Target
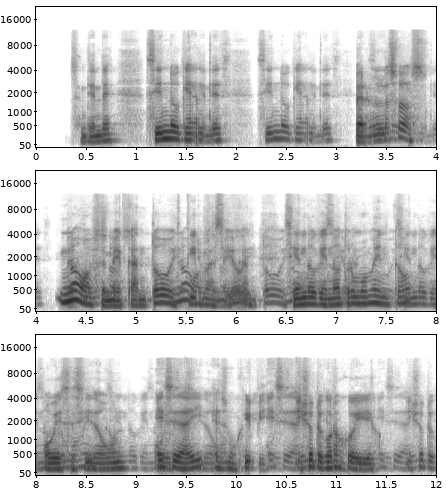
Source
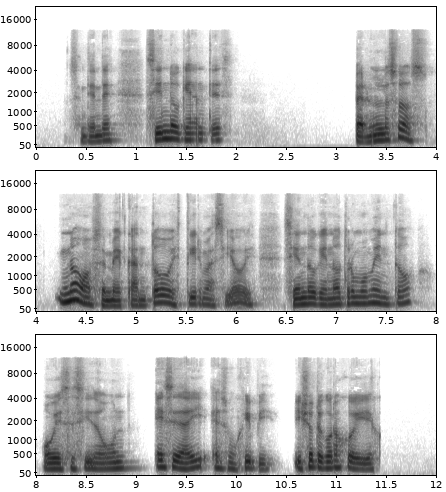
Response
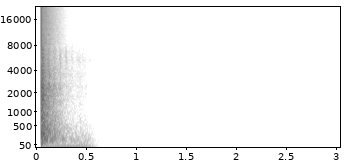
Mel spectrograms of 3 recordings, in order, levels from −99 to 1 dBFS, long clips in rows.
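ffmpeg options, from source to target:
-filter_complex "[0:a]asettb=1/sr,asplit=3[a][b][c];[a]atrim=end=3.294[d];[b]atrim=start=3.29:end=3.73,asetpts=PTS-STARTPTS,afade=t=in:d=0.004:c=qsin,afade=t=out:st=0.436:d=0.004:c=qsin,equalizer=f=70:w=0.36:g=-13[e];[c]atrim=start=3.726[f];[d][e]acrossfade=d=0.004:c1=hsin:c2=qsin[g];[g][f]acrossfade=d=0.004:c1=qsin:c2=hsin,asplit=2[h][i];[i]aecho=0:1:1105|2210|3315|4420:0.355|0.117|0.0386|0.0128[j];[h][j]amix=inputs=2:normalize=0,agate=range=-33dB:threshold=-48dB:ratio=3:detection=peak,asettb=1/sr,asplit=3[k][l][m];[k]atrim=end=0.644[n];[l]atrim=start=0.64:end=1.53,asetpts=PTS-STARTPTS,afade=t=in:d=0.004:c=qsin,afade=t=out:st=0.886:d=0.004:c=qsin,bandreject=f=2.5k:w=9.7[o];[m]atrim=start=1.526[p];[n][o]acrossfade=d=0.004:c1=hsin:c2=qsin[q];[q][p]acrossfade=d=0.004:c1=qsin:c2=hsin,asettb=1/sr,asplit=3[r][s][t];[r]atrim=end=10.124[u];[s]atrim=start=10.12:end=10.65,asetpts=PTS-STARTPTS,afade=t=in:d=0.004:c=qsin,afade=t=out:st=0.526:d=0.004:c=qsin,tiltshelf=f=1.2k:g=-8[v];[t]atrim=start=10.646[w];[u][v]acrossfade=d=0.004:c1=hsin:c2=qsin[x];[x][w]acrossfade=d=0.004:c1=qsin:c2=hsin,volume=-8dB"

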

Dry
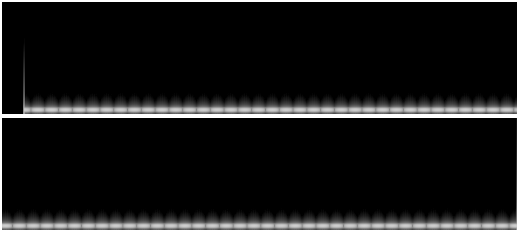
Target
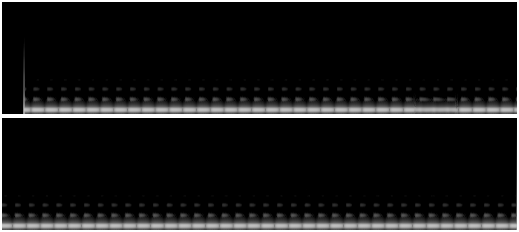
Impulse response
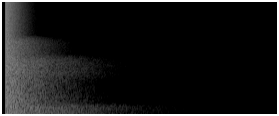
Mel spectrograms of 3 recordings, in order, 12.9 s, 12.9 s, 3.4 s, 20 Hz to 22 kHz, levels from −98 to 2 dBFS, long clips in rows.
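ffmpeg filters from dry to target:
-filter_complex "[0:a]acompressor=threshold=-25dB:ratio=6,asplit=3[a][b][c];[a]afade=t=out:st=5.15:d=0.02[d];[b]bandreject=f=60:t=h:w=6,bandreject=f=120:t=h:w=6,bandreject=f=180:t=h:w=6,bandreject=f=240:t=h:w=6,bandreject=f=300:t=h:w=6,bandreject=f=360:t=h:w=6,bandreject=f=420:t=h:w=6,bandreject=f=480:t=h:w=6,bandreject=f=540:t=h:w=6,afade=t=in:st=5.15:d=0.02,afade=t=out:st=5.67:d=0.02[e];[c]afade=t=in:st=5.67:d=0.02[f];[d][e][f]amix=inputs=3:normalize=0"

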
